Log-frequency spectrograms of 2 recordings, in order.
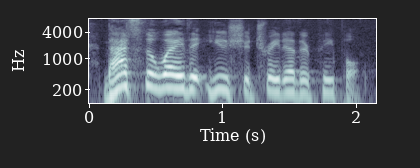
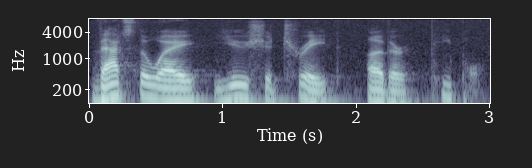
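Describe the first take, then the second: First: "way" stressed, higher and louder; preacher's emphatic restatement with "way" hit hard; emphatic repeat. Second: Said in the usual way. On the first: Shown as a demonstration. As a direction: drive home "way" with emphasis. Repeated line, emphatic second take.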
